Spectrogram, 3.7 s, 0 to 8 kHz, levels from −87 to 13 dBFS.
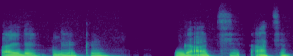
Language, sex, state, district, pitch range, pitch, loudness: Bengali, male, West Bengal, Jhargram, 105-125 Hz, 110 Hz, -17 LUFS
